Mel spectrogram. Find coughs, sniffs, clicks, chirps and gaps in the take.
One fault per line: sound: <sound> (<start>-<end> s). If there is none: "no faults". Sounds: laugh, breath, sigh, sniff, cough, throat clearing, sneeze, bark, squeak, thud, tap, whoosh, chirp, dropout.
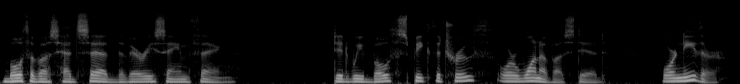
no faults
